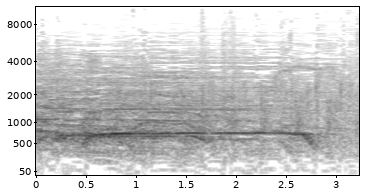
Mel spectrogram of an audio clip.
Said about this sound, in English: I want immediate applause. Like, you know, when the bus is coming and it's about to hit you, bam, I want it immediate. Bam, knock me out with the applause.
